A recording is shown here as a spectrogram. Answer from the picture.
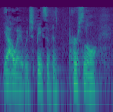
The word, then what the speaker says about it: Yahweh: But it's the name Yahweh, or Jehovah, if you want to pronounce it that way.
